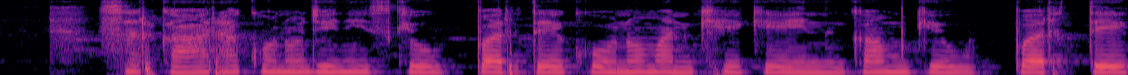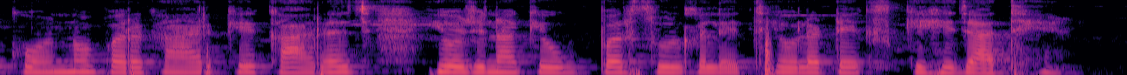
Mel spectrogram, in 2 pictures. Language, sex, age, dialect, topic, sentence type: Chhattisgarhi, female, 18-24, Western/Budati/Khatahi, banking, statement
